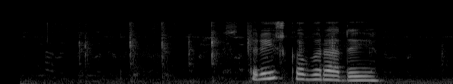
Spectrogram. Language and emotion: Russian, sad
